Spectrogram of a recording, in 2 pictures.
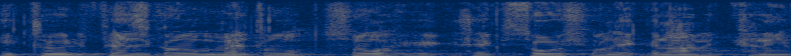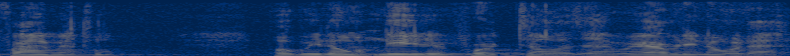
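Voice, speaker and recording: This man speaks at a fairly quick pace in a Newfoundland accent, his pitch medium. His tone is dark and mellow, and his intonation stays fairly even. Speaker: retired First Nation chief, award honouree. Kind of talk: award acceptance speech.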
